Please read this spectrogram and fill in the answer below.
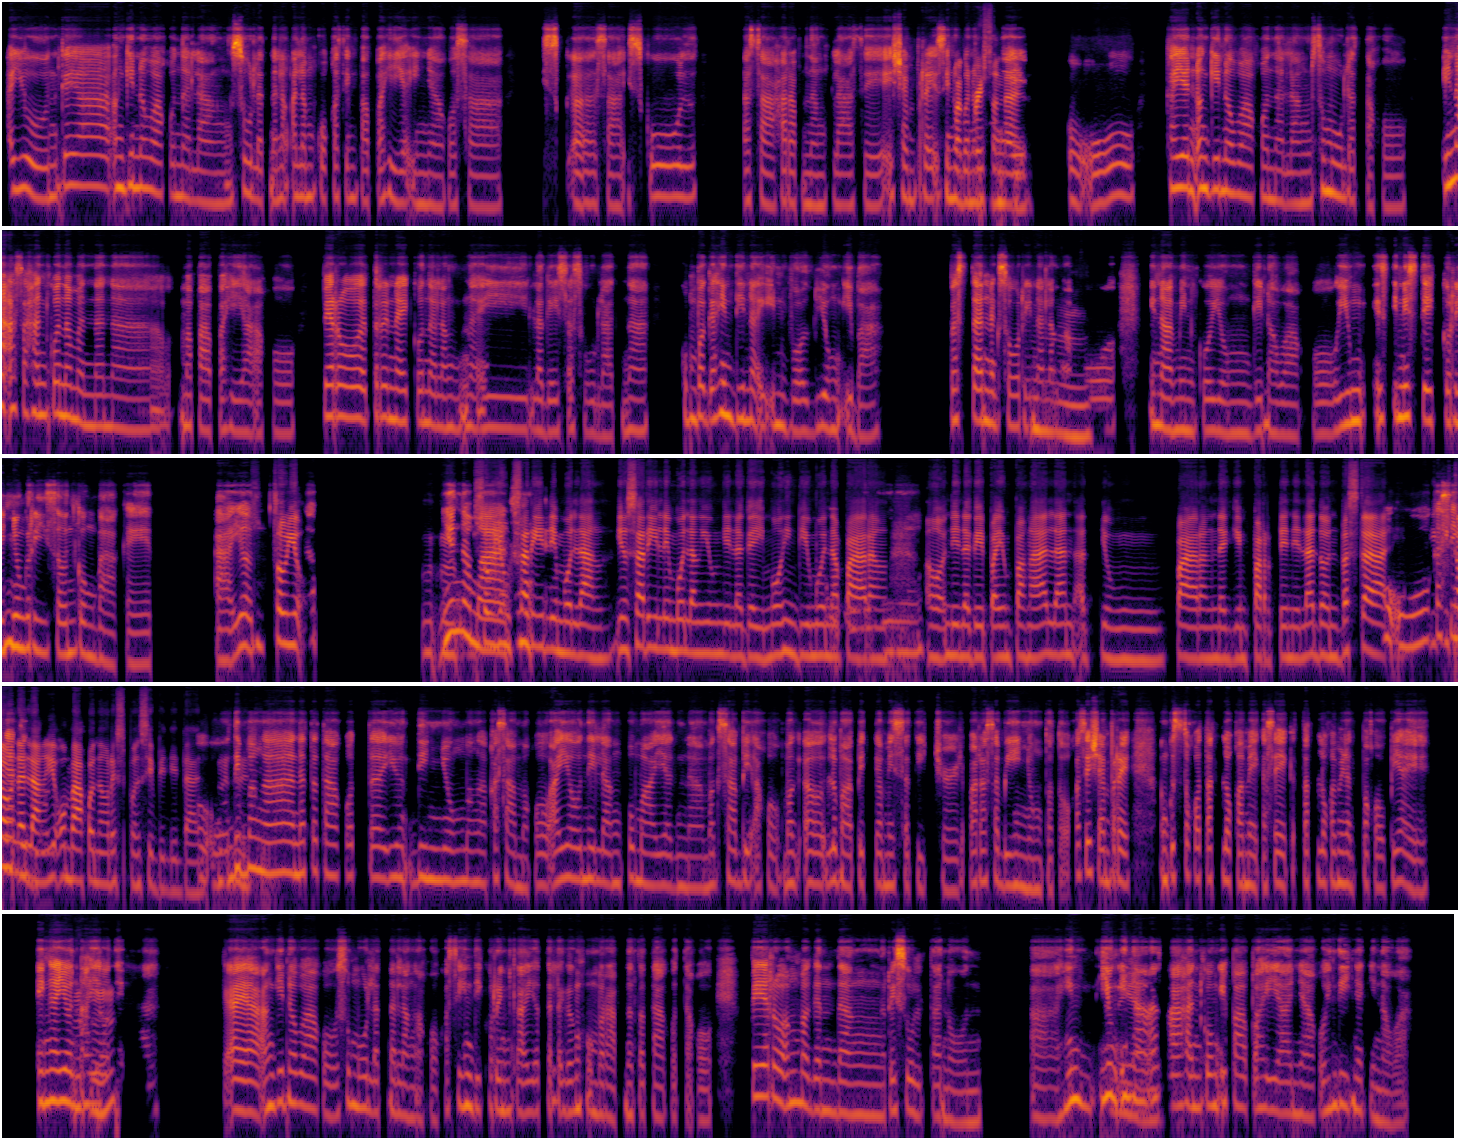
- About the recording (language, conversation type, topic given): Filipino, podcast, Ano ang ginagawa mo kapag natatakot kang magsabi ng totoo?
- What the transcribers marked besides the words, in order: other background noise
